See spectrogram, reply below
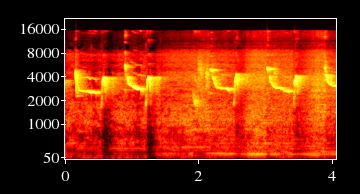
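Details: Vigorous song of a bar-winged prinia, one of five variations used as master recordings for training caged birds; high whistled notes dropping sharply in pitch, repeated roughly every half second, over a faint low hum.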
